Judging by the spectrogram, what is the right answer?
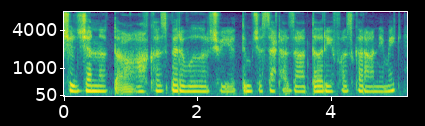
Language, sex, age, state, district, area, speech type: Kashmiri, female, 18-30, Jammu and Kashmir, Bandipora, urban, spontaneous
